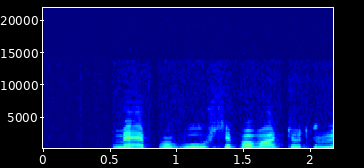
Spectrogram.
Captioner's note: speaking French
